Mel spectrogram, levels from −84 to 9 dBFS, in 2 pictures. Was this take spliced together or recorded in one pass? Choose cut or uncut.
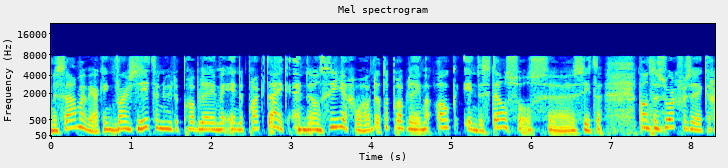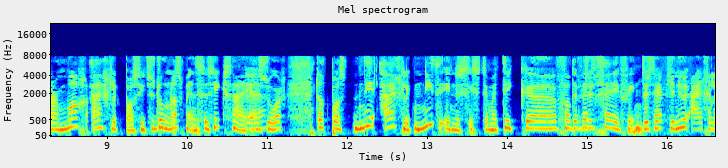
cut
